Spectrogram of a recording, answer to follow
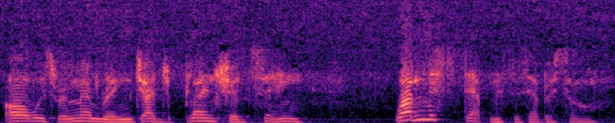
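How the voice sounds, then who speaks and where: A woman's voice: on the low side, fairly quick, breathy edge. An actress playing a defensive, strained young American mother in an old-time radio drama, speaking earnestly. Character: strained, defensive young mother fighting to keep her child. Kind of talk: 1940s-50s radio drama acting. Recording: noisy vintage radio drama recording.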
